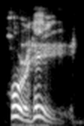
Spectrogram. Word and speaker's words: Jorge: my coworker Jorge here yeah it sounds like a Whimsical prostitute hor he that's how he pronounces it I don't question have how many people do call you George though you what a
